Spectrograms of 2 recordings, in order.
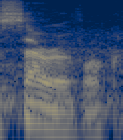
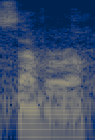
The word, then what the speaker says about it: Saravok: And sorry, you're the Saravok, not the Savarok, so I'll try and be careful and say it correctly like next time. I've just looked at your name and realized I said it wrong.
